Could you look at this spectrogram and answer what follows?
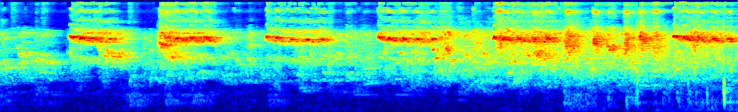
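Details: Budgerigars give a continuous high chattering warble with short squeaky notes and louder chirps breaking in about once a second over a steady background of bird chatter.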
